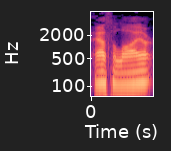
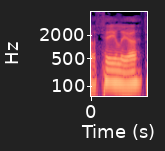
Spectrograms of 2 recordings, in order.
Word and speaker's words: Athaliah: I might as well throw in Athaliah, or Athaliah, they can pronounce it two ways, who's Jezebel's daughter, who had all of her grandchildren executed.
